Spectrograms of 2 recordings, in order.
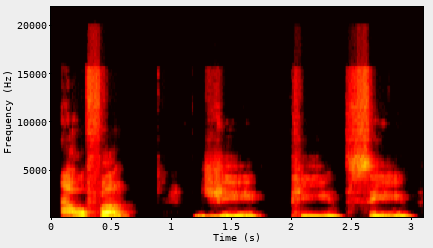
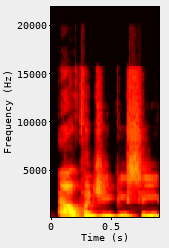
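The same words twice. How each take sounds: First: It is said slowly. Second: It is said at normal speed.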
